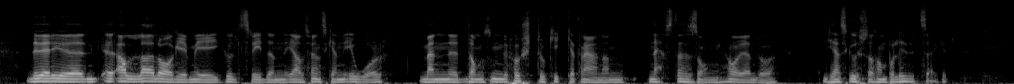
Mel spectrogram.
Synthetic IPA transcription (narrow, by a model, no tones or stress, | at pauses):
nʉ̟ːæɾɛjɵʔalːalɑːɡəɾmɛɪɡʰɵld̪st̪ɾiːd̪ənɪalːasvɛnskanɪoːɾmɛnd̪ɔmsɔmæɾfœʂʈɔkʰɪkːat̪ʰɾɛːnanːɛst̪asɛsɔŋːɦaɾjəɛnd̪oːnɪkʰɛnsɡɵst̪avsɔnpɔlʉ̟ːt̪sɛ̰ːkəʈ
